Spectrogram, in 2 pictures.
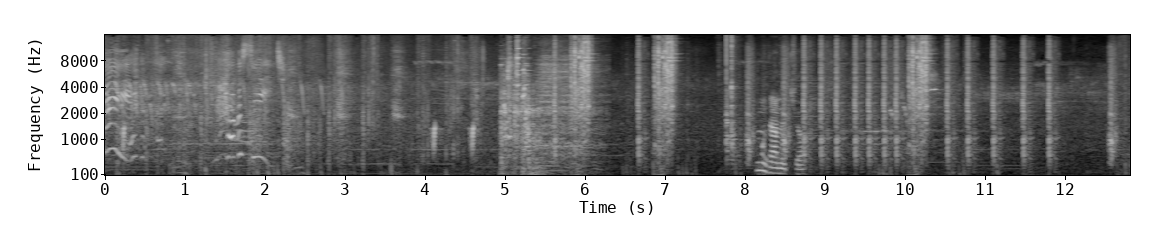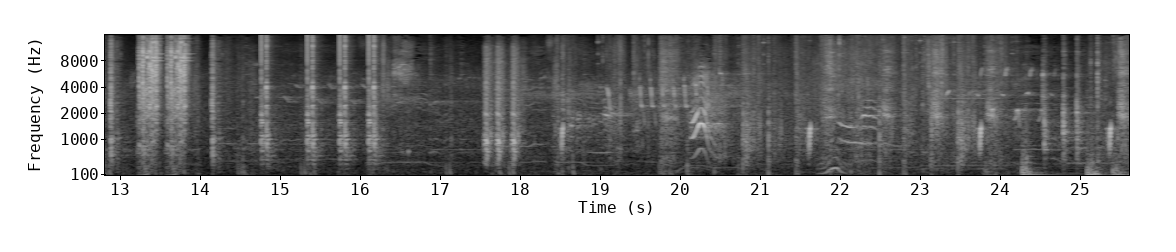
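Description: Footsteps patter on stone as a game character runs.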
